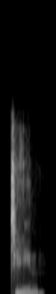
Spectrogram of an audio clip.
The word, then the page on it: teen: Indian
